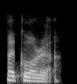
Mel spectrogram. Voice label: "pakora", Indian; Dictionary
